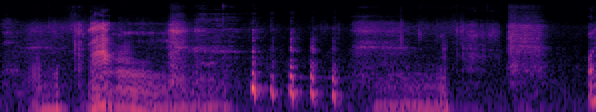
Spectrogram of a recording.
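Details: An angry domestic cat wearing a sweater growls in low drawn-out rumbles, twice, between a woman's speech and a short run of quick sharp sounds.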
